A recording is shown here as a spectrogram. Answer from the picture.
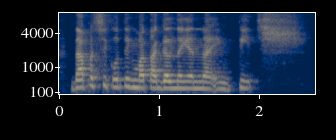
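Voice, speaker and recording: A loud, animated woman's voice on a very clean recording with a silent background. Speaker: political vlogger. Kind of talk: political commentary rant.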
